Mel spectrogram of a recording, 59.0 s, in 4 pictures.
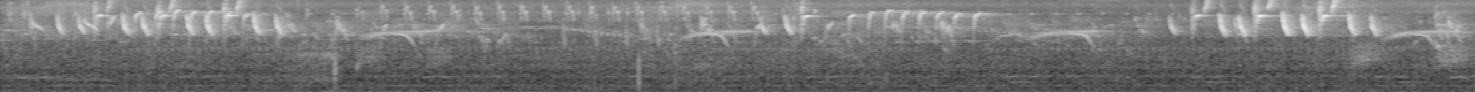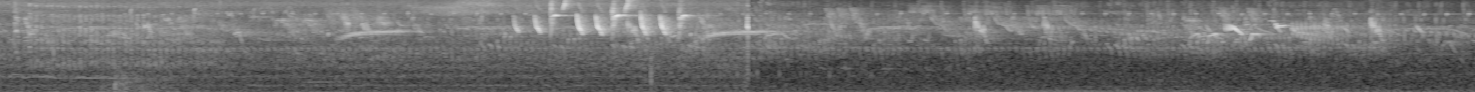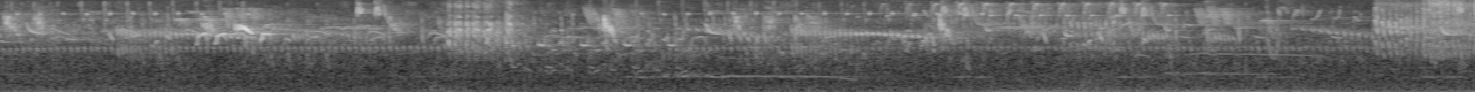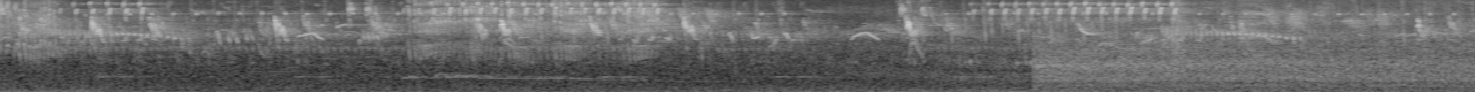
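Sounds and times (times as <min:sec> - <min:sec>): background hiss: 0:00.0 - 0:35.7, 0:36.3 - 0:59.0
songbirds chirping: 0:00.0 - 0:59.0
bursts of loud high bird notes: 0:54.0 - 0:59.0.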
